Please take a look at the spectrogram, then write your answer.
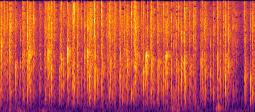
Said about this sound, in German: Applaus.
